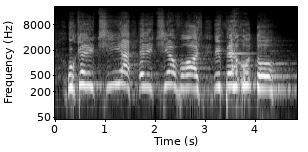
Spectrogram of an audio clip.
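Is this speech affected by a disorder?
Yes: cerebral palsy.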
